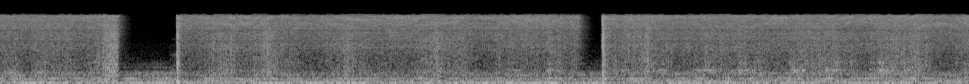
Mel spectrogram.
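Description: Gravity-feed paint spray gun hissing steadily as it sprays coating onto a metal part. The hiss cuts out twice when the trigger is released: for about half a second a little over a second in, and briefly near six seconds. A steady low hum runs underneath.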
